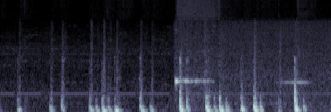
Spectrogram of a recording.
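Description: Computer keyboard keystrokes: quick irregular runs of dull taps as a word is typed, with near-silent gaps between the runs.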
